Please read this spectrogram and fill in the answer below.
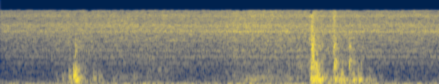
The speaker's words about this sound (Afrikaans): Wag. Daar's iemand op die trein. Hy gaan die deur oopmaak.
